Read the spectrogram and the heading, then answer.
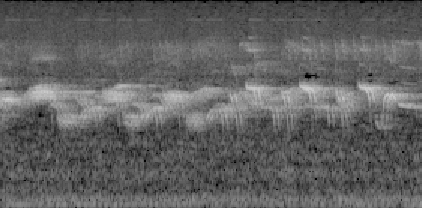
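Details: Chinese hwamei, a noisy invasive wild bird from China found in Japan, sings a continuous flowing string of mellow whistled notes that rise and dip, with brighter accented notes near the end.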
